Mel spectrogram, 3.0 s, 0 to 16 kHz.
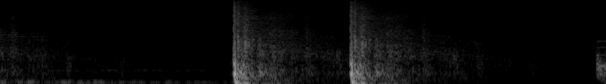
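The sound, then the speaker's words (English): Two loud, sharp gunshots ring out in the middle of the night about half a second apart, each trailing off in a reverberant echo, with another blast starting just as the sound cuts off. No one speaks. “But this whole sordid tale began 7 years ago with gunshots in the middle of the night and a 911 call from a terrified-sounding 16-year-old.”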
